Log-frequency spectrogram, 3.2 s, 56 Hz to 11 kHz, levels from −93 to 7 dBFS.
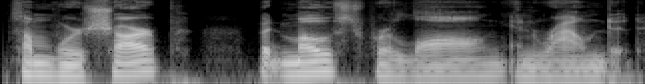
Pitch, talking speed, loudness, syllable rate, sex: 90 Hz, 165 wpm, -22 LUFS, 4.3 syllables/s, male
